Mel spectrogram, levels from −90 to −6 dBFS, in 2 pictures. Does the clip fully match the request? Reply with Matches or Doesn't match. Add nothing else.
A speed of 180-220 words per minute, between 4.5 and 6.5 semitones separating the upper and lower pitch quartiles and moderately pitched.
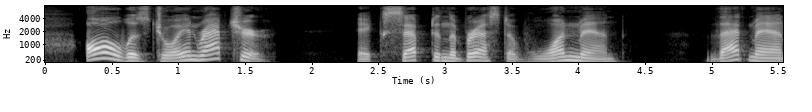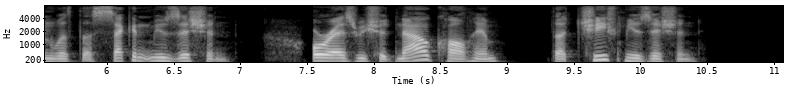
Doesn't match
